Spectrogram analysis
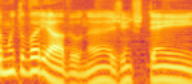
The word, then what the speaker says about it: Tae: Te, que se escreve tai, né?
